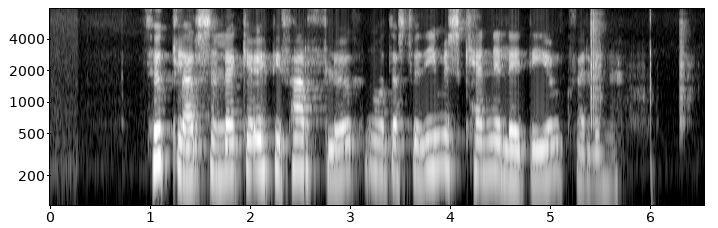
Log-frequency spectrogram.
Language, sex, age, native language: Icelandic, female, 60-69, Icelandic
